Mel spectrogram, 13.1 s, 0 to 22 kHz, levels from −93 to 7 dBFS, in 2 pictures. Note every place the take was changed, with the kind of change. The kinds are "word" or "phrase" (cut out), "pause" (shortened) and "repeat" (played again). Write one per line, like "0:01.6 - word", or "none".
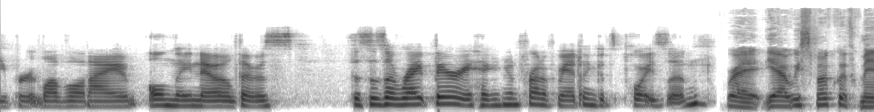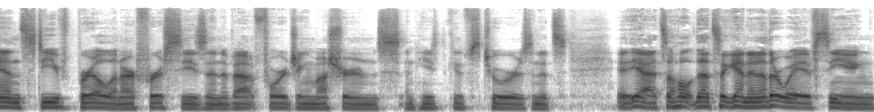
0:01.7 - word
0:04.3 - word
0:05.3 - word
0:05.9 - word
0:06.4 - word
0:09.6 - word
